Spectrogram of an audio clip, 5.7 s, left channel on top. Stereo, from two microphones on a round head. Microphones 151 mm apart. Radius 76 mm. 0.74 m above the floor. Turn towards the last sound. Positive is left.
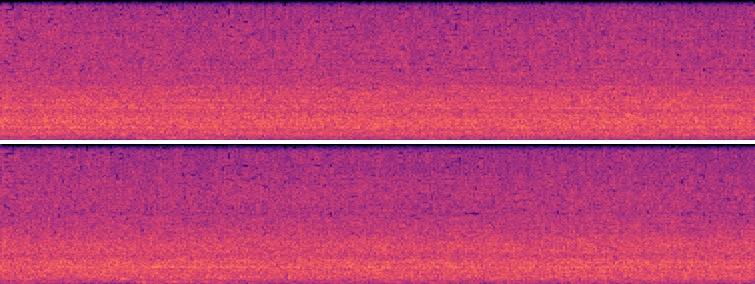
turn(degrees=50)  # may be behind; listen again after turning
